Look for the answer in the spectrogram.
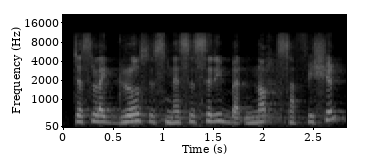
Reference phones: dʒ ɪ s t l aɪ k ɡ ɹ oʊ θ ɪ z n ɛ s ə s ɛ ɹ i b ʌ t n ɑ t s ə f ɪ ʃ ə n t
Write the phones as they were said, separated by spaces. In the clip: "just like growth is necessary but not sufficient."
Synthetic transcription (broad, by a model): dʒ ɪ s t l aɪ k ɡ ɹ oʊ s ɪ s n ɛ s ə s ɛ ɹ i b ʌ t n ɑ t s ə f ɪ ʃ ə n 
